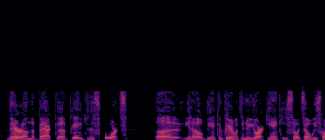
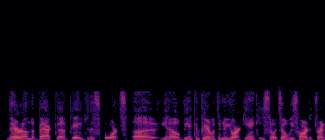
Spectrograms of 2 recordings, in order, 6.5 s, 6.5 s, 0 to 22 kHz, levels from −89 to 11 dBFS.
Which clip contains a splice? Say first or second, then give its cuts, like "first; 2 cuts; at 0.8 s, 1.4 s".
second; 1 cut; at 2.6 s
